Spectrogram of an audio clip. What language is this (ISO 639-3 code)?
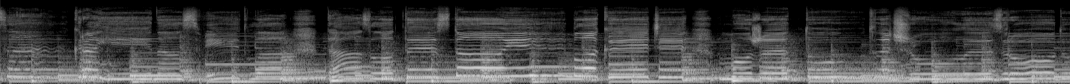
ukr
